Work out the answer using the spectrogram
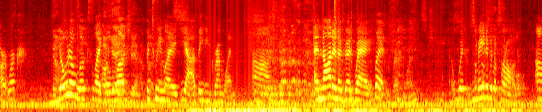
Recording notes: Was apart of a panel at Dragon Con on the Star Wars track. Take questions from the audience.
